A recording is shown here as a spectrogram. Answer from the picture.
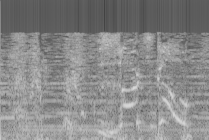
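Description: TV soundtrack: background music with voices and a brief rasping sound effect.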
